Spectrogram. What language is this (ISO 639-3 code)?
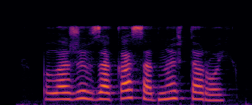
rus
